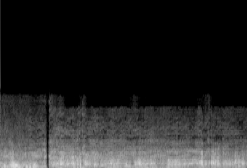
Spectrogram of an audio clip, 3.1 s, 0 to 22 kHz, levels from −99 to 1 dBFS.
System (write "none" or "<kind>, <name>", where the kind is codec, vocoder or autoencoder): codec, SNAC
